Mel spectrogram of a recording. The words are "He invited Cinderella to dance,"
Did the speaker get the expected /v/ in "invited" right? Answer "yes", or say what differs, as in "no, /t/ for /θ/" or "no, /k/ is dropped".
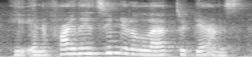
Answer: no, /f/ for /v/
